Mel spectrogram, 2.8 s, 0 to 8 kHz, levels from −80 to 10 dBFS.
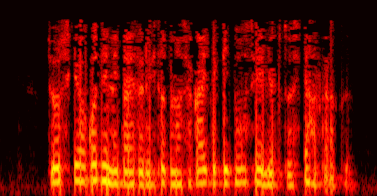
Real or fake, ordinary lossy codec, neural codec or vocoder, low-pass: real; MP3, 24 kbps; none; 7.2 kHz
